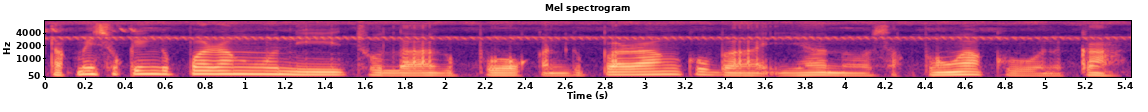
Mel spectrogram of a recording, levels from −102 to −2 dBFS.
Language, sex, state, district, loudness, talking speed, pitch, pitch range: Garo, male, Meghalaya, West Garo Hills, -17 LUFS, 75 wpm, 125 Hz, 115-155 Hz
